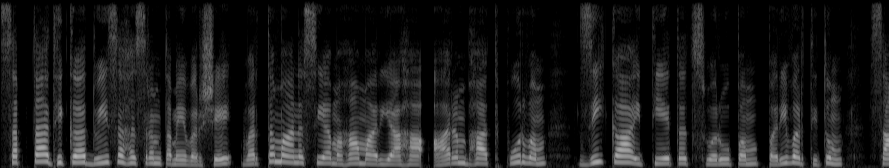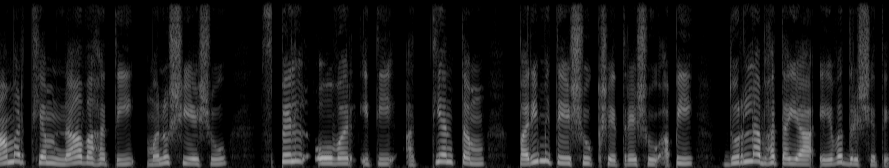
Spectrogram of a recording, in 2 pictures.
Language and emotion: Sanskrit, neutral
